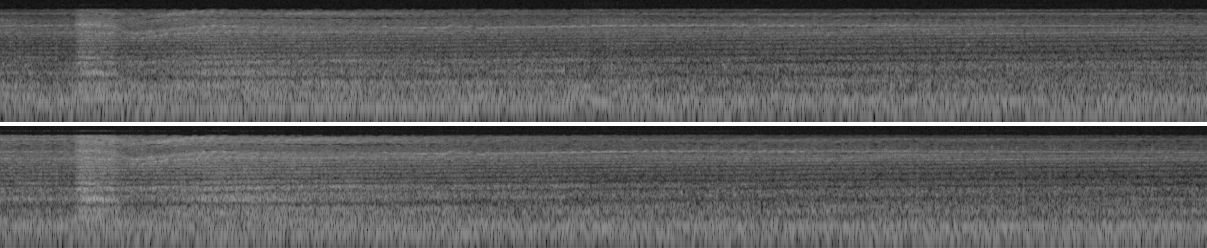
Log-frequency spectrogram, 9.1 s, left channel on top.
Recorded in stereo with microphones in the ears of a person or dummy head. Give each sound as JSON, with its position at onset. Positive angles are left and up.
{"t": 0.0, "sound": "a drone", "side_deg": -25}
